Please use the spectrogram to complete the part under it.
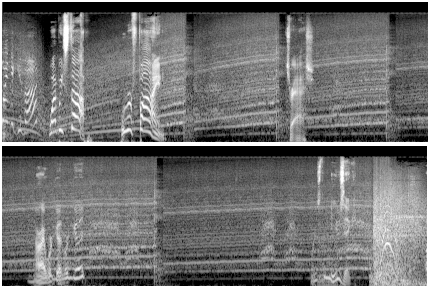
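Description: A racing car engine roars and climbs in pitch as it speeds up through the gears.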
